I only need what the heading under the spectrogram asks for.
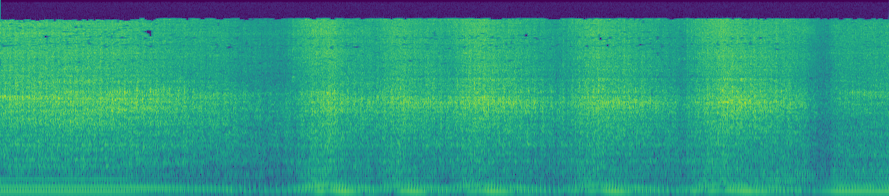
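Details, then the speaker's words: Suzuki Nex scooter: smooth at idle, then a rough growl from the CVT area rises whenever the throttle is opened; worn CVT and final-drive bearings. "nah seperti itu suaranya jadi suaranya itu seperti itu ngorok pokoknya ketika posisi gas ditarik tapi posisi langsam itu mesin halus"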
